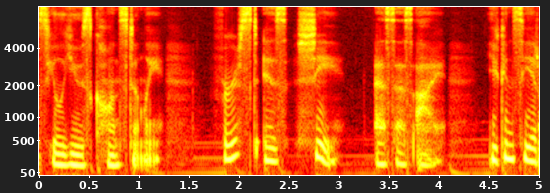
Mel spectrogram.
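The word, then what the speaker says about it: 씨: It's a sharp, short sound. Shi, not see or she.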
